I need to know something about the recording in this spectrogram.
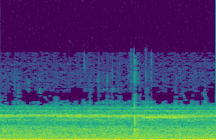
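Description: Steady low hum under a soft, even hiss: a small tabletop water fountain's pump running with water trickling over it.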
